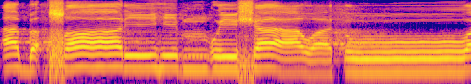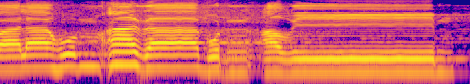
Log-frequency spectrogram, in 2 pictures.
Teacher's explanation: Wishawatun bertemu dengan wawu, tanwin bertemu dengan wawu, disebut bacaan idgham bi gunnah.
